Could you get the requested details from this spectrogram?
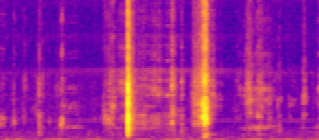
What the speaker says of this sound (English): I may have to just take my little knife in here and cut this off like this.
